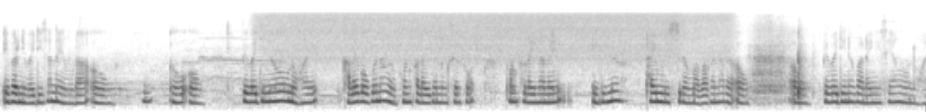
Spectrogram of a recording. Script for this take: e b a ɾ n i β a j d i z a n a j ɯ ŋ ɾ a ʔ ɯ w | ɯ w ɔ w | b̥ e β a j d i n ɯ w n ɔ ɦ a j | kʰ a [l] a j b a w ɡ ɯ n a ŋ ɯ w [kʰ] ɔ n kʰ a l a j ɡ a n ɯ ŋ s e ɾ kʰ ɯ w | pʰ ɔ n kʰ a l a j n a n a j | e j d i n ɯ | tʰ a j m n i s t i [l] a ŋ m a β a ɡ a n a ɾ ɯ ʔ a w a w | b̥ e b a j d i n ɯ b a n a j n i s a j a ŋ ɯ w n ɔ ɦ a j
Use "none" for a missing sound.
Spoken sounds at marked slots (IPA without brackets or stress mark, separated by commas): l, pʰ, ɾ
